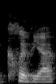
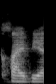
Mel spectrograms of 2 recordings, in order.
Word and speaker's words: Clivia: just yet, is the clivia, or you might say clivia, but it's actually pronounced clivia after Lady Clive, I believe.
